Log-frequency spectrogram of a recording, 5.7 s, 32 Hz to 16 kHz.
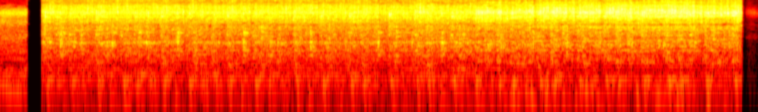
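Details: Bajaj Pulsar NS200 with a strange engine noise that persisted after replacing the stator coil: busy, rattly top-end clatter over the idle beat.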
